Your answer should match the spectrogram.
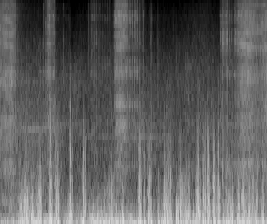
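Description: Spinning reel being cranked to fight a hooked fish, its gears giving a run of sharp mechanical clicks. Strong wind buffets the microphone throughout, with gusts of hiss coming and going over a low rumble.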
